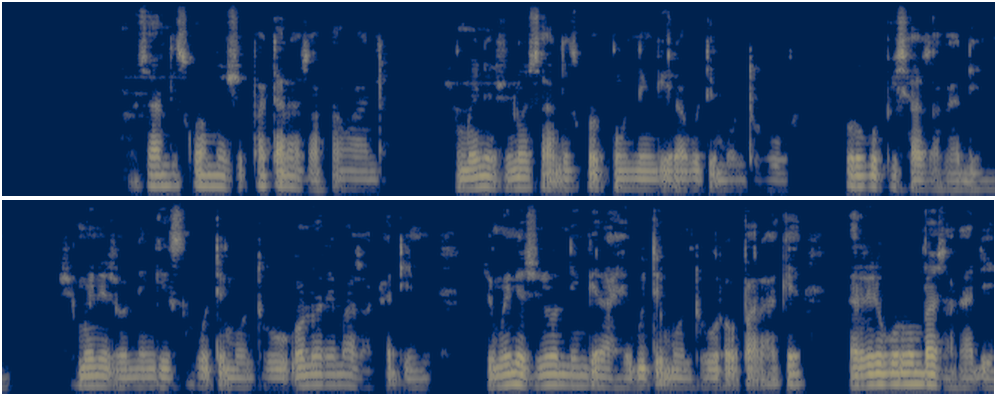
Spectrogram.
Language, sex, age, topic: Ndau, male, 18-24, health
